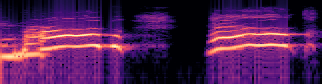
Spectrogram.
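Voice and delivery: very high, loud mock cry for mom; imitated child's scream. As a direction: mimic a kid screaming for rescue. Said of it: "she's just, like, screaming at me".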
